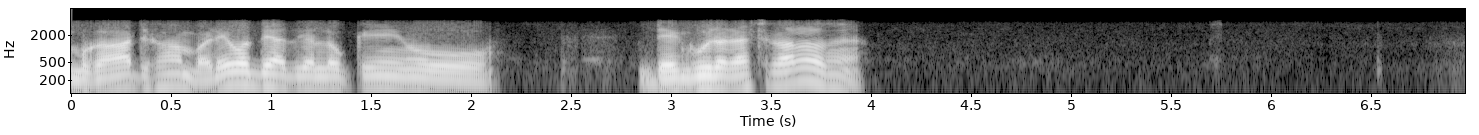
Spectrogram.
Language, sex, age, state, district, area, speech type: Dogri, female, 30-45, Jammu and Kashmir, Udhampur, rural, conversation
